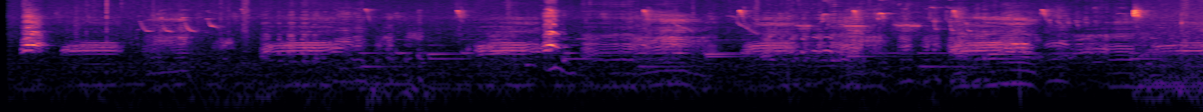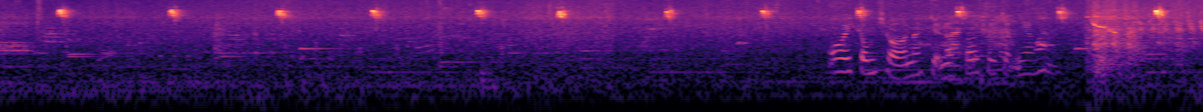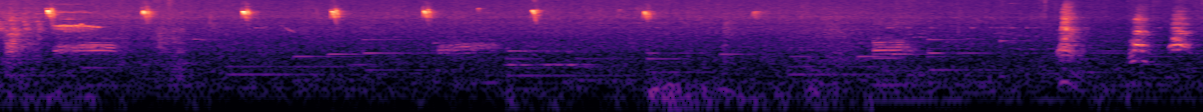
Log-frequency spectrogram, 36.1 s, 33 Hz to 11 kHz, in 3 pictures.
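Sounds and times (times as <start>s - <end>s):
geese honking: 0.1s - 30.6s, 32.6s - 36.0s.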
